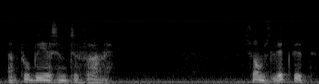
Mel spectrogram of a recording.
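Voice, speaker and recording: An actor playing a grumpy, bickering old husband in a Dutch radio play, curt and dry, with a husky voice. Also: male voice, low voice, moderate pace, dark tone, a little hiss or hum, lightly acted. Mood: flat, weary. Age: older.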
